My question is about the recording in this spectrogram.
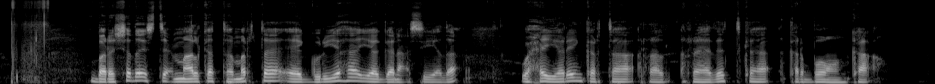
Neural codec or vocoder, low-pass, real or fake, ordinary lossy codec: none; none; real; none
